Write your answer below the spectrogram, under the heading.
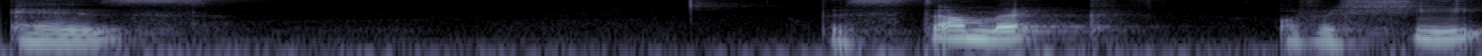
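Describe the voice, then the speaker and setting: The voice has a dark, mellow tone and a Scottish accent. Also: woman. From Scotland. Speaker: English teacher. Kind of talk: language lesson. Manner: slow.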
